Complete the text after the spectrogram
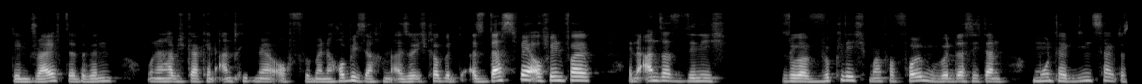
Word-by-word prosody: den 130 Hz, -2 st, -1 dB
Drive 135 Hz, +6 st, +3 dB
da 135 Hz, -, -2 dB
drin 140 Hz, +3 st, -4 dB, 0.3 s
und 145 Hz, -, -9 dB
dann 135 Hz, 0 st, 0 dB
habe 140 Hz, -, 0 dB
ich 130 Hz, -, -12 dB
gar 140 Hz, -1 st, +1 dB
kein -, -, -7 dB
Antrieb 145 Hz, +2 st, -7 dB
mehr 140 Hz, -1 st, -2 dB
auch -, -, -3 dB
für 135 Hz, 0 st, -11 dB
meine 130 Hz, 0 st, -3 dB
Hobbysachen. 145 Hz, -5 st, -1 dB
Also 130 Hz, +1 st, -2 dB
ich 135 Hz, -1 st, -6 dB
glaube, 145 Hz, -1 st, 0 dB
d -, -, -16 dB
also 130 Hz, -2 st, -3 dB
das 175 Hz, +8 st, +6 dB
wäre 210 Hz, -, +10 dB
auf 170 Hz, +1 st, +3 dB
jeden 185 Hz, -1 st, +2 dB
Fall 180 Hz, -2 st, +6 dB, 0.4 s
ein -, -, -3 dB
Ansatz, 165 Hz, -4 st, +1 dB
den 150 Hz, +1 st, -3 dB
ich 145 Hz, 0 st, -8 dB, 0.5 s
sogar 140 Hz, -2 st, +2 dB
wirklich 185 Hz, +4 st, -3 dB
mal 145 Hz, 0 st, -4 dB
verfolgen 150 Hz, +2 st, -1 dB
würde, 140 Hz, 0 st, 0 dB
dass 145 Hz, 0 st, -1 dB
ich 140 Hz, -2 st, -8 dB
dann 135 Hz, -2 st, -1 dB, 0.2 s
Montag, 155 Hz, -2 st, -3 dB
Dienstag 170 Hz, +1 st, -5 dB
dass 140 Hz, -2 st, -10 dB
145 Hz, 215 wpm, -21 LUFS, 135-160 Hz, 0.5 s, wäre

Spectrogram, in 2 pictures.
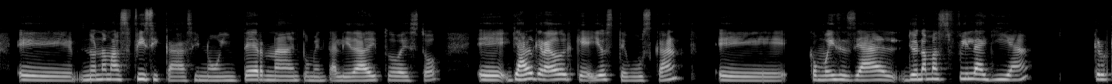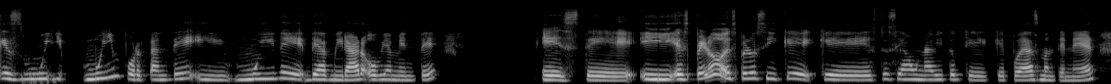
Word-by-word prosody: eh, 190 Hz, -3 st, 0 dB
no 215 Hz, +1 st, -1 dB
nada 230 Hz, +1 st, +1 dB
más 225 Hz, 0 st, +1 dB
física, 225 Hz, -7 st, 0 dB
sino 185 Hz, -1 st, -5 dB
interna, 195 Hz, +1 st, +2 dB
en 190 Hz, +1 st, -5 dB
tu 185 Hz, -, -9 dB
mentalidad 180 Hz, 0 st, +1 dB
y 195 Hz, +1 st, 0 dB
todo 195 Hz, -1 st, -4 dB
esto, 185 Hz, +2 st, -5 dB, 0.3 s
eh, 205 Hz, -1 st, +4 dB
ya 220 Hz, +1 st, +8 dB
el 255 Hz, -, +7 dB
grado 225 Hz, -1 st, +7 dB
del 235 Hz, 0 st, +2 dB
que 205 Hz, -, -1 dB
ellos 220 Hz, +1 st, +1 dB
te 185 Hz, -, -5 dB
buscan, 190 Hz, +8 st, -2 dB, 0.3 s
eh, 180 Hz, -3 st, -1 dB, 0.2 s
como 205 Hz, -1 st, -1 dB
dices, 215 Hz, -1 st, +2 dB
ya 205 Hz, 0 st, +4 dB, 0.2 s
yo 220 Hz, +2 st, +4 dB
nada 240 Hz, +1 st, +3 dB
más 245 Hz, -1 st, 0 dB
fui 255 Hz, 0 st, 0 dB
la 250 Hz, -2 st, +6 dB
guía, 220 Hz, -, -1 dB, 0.6 s
creo 230 Hz, -1 st, +2 dB
que 265 Hz, +3 st, -3 dB
es 235 Hz, -3 st, -1 dB
muy 250 Hz, 0 st, -2 dB, 0.2 s
muy 260 Hz, +8 st, 0 dB
importante 220 Hz, -, -3 dB
y 210 Hz, -2 st, -5 dB
muy 245 Hz, +4 st, -1 dB
de 260 Hz, -4 st, 0 dB
de 230 Hz, +3 st, +2 dB
admirar 215 Hz, 0 st, +2 dB
obviamente 215 Hz, +2 st, -4 dB, 1.0 s
este, 195 Hz, -2 st, 0 dB
y 230 Hz, -2 st, +3 dB
espero 235 Hz, 0 st, +3 dB
espero 270 Hz, 0 st, 0 dB
sí 260 Hz, -2 st, -7 dB
que 255 Hz, -3 st, -2 dB
que 210 Hz, -3 st, 0 dB
este 225 Hz, +4 st, -9 dB
sea 235 Hz, -1 st, -4 dB
un 225 Hz, -1 st, -2 dB
hábito 220 Hz, +1 st, -5 dB
que 195 Hz, -3 st, -8 dB
que 200 Hz, -, -9 dB
puedas 200 Hz, +1 st, -1 dB
mantener 195 Hz, +2 st, -4 dB
215 Hz, 160 wpm, -24 LUFS, 195-235 Hz, 1.0 s, ya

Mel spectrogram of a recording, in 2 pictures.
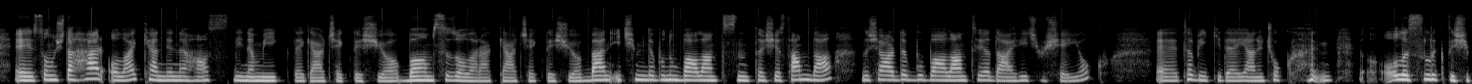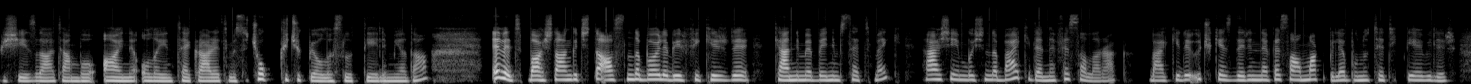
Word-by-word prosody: eee, 185 Hz, -1 st, +4 dB
sonuçta 210 Hz, +1 st, +1 dB
her 255 Hz, 0 st, +5 dB
olay 190 Hz, +4 st, 0 dB
kendine 190 Hz, -4 st, +1 dB
has 180 Hz, +2 st, -4 dB
dinamikle 175 Hz, -2 st, +2 dB
gerçekleşiyor. 155 Hz, 0 st, -4 dB
Bağımsız 190 Hz, +2 st, +3 dB
olarak 160 Hz, -2 st, -1 dB
gerçekleşiyor. 160 Hz, 0 st, -4 dB
Ben 205 Hz, +1 st, +5 dB
içimde 205 Hz, 0 st, -1 dB
bunun 210 Hz, -1 st, +3 dB
bağlantısını 195 Hz, -2 st, +2 dB
taşısam 200 Hz, +4 st, 0 dB
da 205 Hz, +6 st, +1 dB, 0.3 s
dışarıda 205 Hz, 0 st, -1 dB
bu 210 Hz, -2 st, -3 dB
bağlantıya 195 Hz, 0 st, +1 dB
dair 175 Hz, -2 st, -1 dB
hiçbir 185 Hz, -1 st, -6 dB
şey 160 Hz, 0 st, -6 dB
yok. 225 Hz, -, -9 dB, 0.5 s
Eee, 175 Hz, 0 st, -2 dB
tabii 195 Hz, -1 st, -2 dB
ki 185 Hz, -, -7 dB
de, -, -, 0 dB
yani, 170 Hz, 0 st, 0 dB
çok, 190 Hz, +2 st, -8 dB
hani, 190 Hz, -3 st, -3 dB, 0.5 s
olasılık 220 Hz, +1 st, +2 dB
dışı 180 Hz, -2 st, 0 dB
bir 160 Hz, -, -5 dB
şey 160 Hz, 0 st, -1 dB
zaten 160 Hz, 0 st, 0 dB
bu 160 Hz, -1 st, 0 dB
aynı 165 Hz, -2 st, +4 dB
olayın 165 Hz, -2 st, +2 dB
tekrar 160 Hz, 0 st, +1 dB
etmesi. 160 Hz, +2 st, -2 dB
Çok 245 Hz, +3 st, +3 dB, 0.4 s
bir -, -, +3 dB
olasılık 155 Hz, 0 st, -1 dB
diyelim 155 Hz, -1 st, +1 dB
ya 155 Hz, 0 st, 0 dB
da. 190 Hz, +10 st, -3 dB, 0.6 s
Evet, 245 Hz, -10 st, +6 dB
başlangıçta 215 Hz, +4 st, +3 dB
aslında 220 Hz, +1 st, +3 dB
böyle 225 Hz, -2 st, +4 dB
bir 205 Hz, -1 st, +4 dB
fikri 200 Hz, 0 st, 0 dB, 0.2 s
kendime 200 Hz, -1 st, +3 dB
benimsetmek 200 Hz, -, -3 dB, 0.2 s
her 230 Hz, 0 st, +3 dB
şeyin 220 Hz, -2 st, -3 dB
başında 210 Hz, 0 st, -3 dB
belki 270 Hz, -1 st, -2 dB
de 190 Hz, -2 st, 0 dB
nefes 190 Hz, +6 st, -3 dB
alarak, 160 Hz, -5 st, -7 dB, 0.2 s
belki 180 Hz, +2 st, -4 dB
de 215 Hz, -, +1 dB
3 250 Hz, -, -6 dB
kez 205 Hz, -3 st, -2 dB
derin 205 Hz, +1 st, +2 dB
nefes 210 Hz, +2 st, -2 dB
almak 215 Hz, +1 st, 0 dB
bile 190 Hz, +1 st, -2 dB
bunu 195 Hz, 0 st, 0 dB
tetikleyebilir. 195 Hz, -3 st, -4 dB
190 Hz, 145 wpm, -22 LUFS, 170-210 Hz, 0.6 s, Evet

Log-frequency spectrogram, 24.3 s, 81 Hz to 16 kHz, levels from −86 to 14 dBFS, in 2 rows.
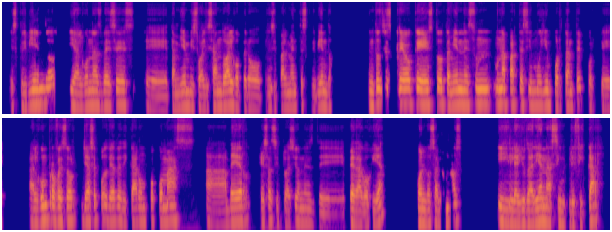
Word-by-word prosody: escribiendo 130 Hz, +6 st, +1 dB, 0.3 s
y 125 Hz, -, -1 dB
algunas 120 Hz, +2 st, -2 dB
veces, 125 Hz, 0 st, -1 dB, 0.2 s
eh, 95 Hz, -1 st, -5 dB
también 115 Hz, +3 st, -2 dB
visualizando 115 Hz, +1 st, 0 dB
algo, 125 Hz, -2 st, +3 dB
pero 105 Hz, -2 st, -2 dB
principalmente 110 Hz, +2 st, -6 dB
escribiendo. 115 Hz, +1 st, -4 dB, 0.7 s
Entonces 135 Hz, +3 st, +2 dB
creo 135 Hz, -1 st, +5 dB
que 130 Hz, -2 st, +9 dB
esto 130 Hz, +1 st, +2 dB
también 130 Hz, +2 st, +4 dB
es 125 Hz, -1 st, -1 dB
un 135 Hz, 0 st, +3 dB
una 135 Hz, -1 st, +3 dB
parte 130 Hz, +1 st, +1 dB
así 130 Hz, 0 st, -3 dB
muy 125 Hz, 0 st, -4 dB
importante, 120 Hz, +3 st, -3 dB
porque 105 Hz, 0 st, -8 dB, 0.5 s
algún 125 Hz, +4 st, +1 dB
profesor 125 Hz, -1 st, +2 dB
ya 125 Hz, -1 st, +2 dB
se 135 Hz, +2 st, 0 dB
podría 125 Hz, -2 st, -1 dB
dedicar 115 Hz, -1 st, -2 dB
un 120 Hz, 0 st, -5 dB
poco 120 Hz, -1 st, -2 dB
más 125 Hz, -, -2 dB, 0.2 s
a 105 Hz, 0 st, -4 dB
ver 120 Hz, +2 st, +5 dB, 0.3 s
esas 120 Hz, +1 st, -2 dB
situaciones 115 Hz, -2 st, -6 dB
de 175 Hz, -, -9 dB
pedagogía 105 Hz, -2 st, +1 dB, 0.6 s
con 115 Hz, -1 st, +3 dB
los 110 Hz, 0 st, +1 dB
alumnos 115 Hz, +6 st, -5 dB, 0.7 s
y 115 Hz, -4 st, +2 dB
le 110 Hz, -1 st, +3 dB
ayudarían 110 Hz, +3 st, +2 dB
a 115 Hz, -, +2 dB
simplificar 105 Hz, -3 st, 0 dB
120 Hz, 115 wpm, -24 LUFS, 110-130 Hz, 0.7 s, que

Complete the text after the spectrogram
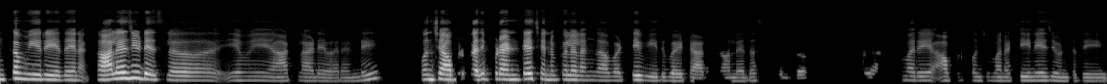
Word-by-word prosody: ఇంకా 230 Hz, +4 st, +3 dB
మీరు 230 Hz, -1 st, +2 dB
ఏదైనా 205 Hz, -1 st, -4 dB, 0.2 s
కాలేజీ 275 Hz, +7 st, +7 dB
డేస్‌లో 220 Hz, -4 st, 0 dB, 0.6 s
ఏమి 190 Hz, 0 st, -15 dB, 0.2 s
ఆటలు 175 Hz, +1 st, -14 dB
ఆడేవారండి? 160 Hz, +4 st, -14 dB, 0.5 s
కొంచెం 230 Hz, +1 st, +3 dB
అప్పుడు 225 Hz, -, -6 dB
అది 230 Hz, -, +3 dB
ఇప్పుడంటే 235 Hz, 0 st, +3 dB
చిన్న 225 Hz, -2 st, -4 dB
పిల్లలం 210 Hz, -2 st, -3 dB
గాబట్టి 185 Hz, +2 st, -9 dB
వీధి 175 Hz, -1 st, -11 dB
బయట 165 Hz, 0 st, -10 dB
ఆడతాం. 160 Hz, +1 st, -19 dB
లేదా 165 Hz, +2 st, -16 dB
స్కూల్‌లో 155 Hz, -1 st, -20 dB, 0.6 s
అలా. -, -, -17 dB, 0.3 s
మరి 185 Hz, -1 st, -10 dB, 0.2 s
అప్పుడు 185 Hz, 0 st, -19 dB
కొంచెం 175 Hz, -1 st, -19 dB
మన 170 Hz, -, -13 dB
టీనేజుంటది. 175 Hz, -3 st, -11 dB
185 Hz, 140 wpm, -21 LUFS, 170-225 Hz, 0.6 s, కాలేజీ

